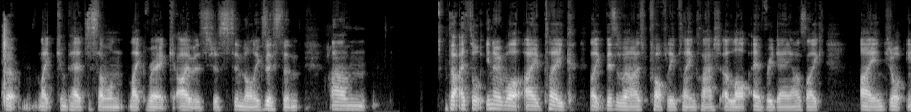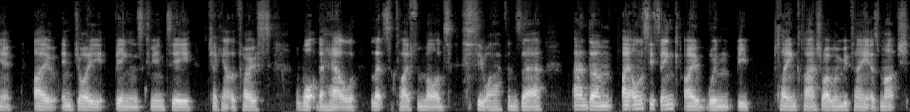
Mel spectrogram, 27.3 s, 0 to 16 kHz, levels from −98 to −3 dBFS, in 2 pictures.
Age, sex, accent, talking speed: 20-39, male, British, 170 wpm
